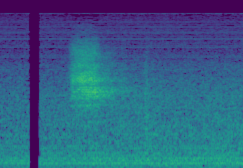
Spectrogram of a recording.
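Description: A pause in a man's sermon: a short hiss of breath about a second in, over the steady hiss and low hum of an old tape recording, with a momentary dropout near the start.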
